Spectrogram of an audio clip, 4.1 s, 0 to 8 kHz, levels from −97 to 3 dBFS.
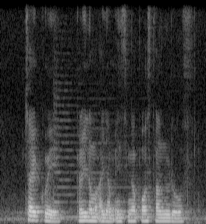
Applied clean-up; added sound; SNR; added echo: none; Electric guitar / Bass guitar; 18 dB; none.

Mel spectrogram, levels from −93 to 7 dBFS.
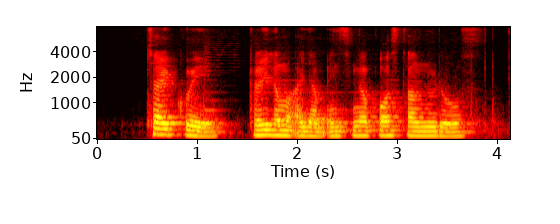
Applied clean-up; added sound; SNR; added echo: neural separator model SepFormer DNS4.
